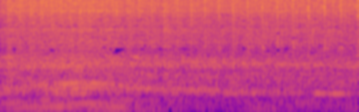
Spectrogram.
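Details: Volkswagen Saveiro that the customer says lacks power when pulling away: a brief rev dropping back to an uneven, lumpy, wavering idle.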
